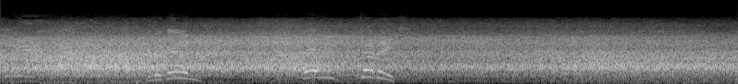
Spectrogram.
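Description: A stadium crowd cheers loudly after a goal.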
